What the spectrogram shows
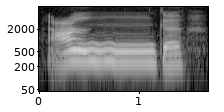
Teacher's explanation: ketika kita membacanya harus kita dengungkan dan disamar-samarkan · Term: ikhfa haqiqi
